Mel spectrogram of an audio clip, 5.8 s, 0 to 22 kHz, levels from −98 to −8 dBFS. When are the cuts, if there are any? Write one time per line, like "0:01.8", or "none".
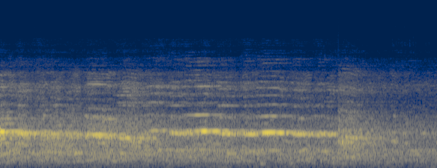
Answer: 0:04.5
